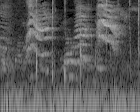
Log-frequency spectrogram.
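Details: Pet green ringneck parrot in a small room: two drawn-out, wavering squawky calls with layered harmonics, rising then falling, separated by brief clicks and a pause.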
